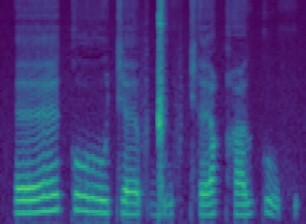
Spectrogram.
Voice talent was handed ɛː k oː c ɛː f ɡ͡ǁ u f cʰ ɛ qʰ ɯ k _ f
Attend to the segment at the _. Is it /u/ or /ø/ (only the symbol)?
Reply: u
